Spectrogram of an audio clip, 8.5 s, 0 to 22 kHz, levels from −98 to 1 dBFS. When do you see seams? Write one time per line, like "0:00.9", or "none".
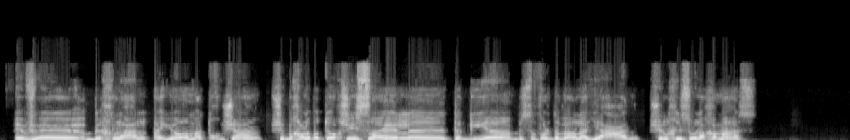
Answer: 0:02.7
0:06.4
